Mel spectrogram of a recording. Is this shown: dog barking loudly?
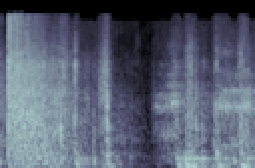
no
